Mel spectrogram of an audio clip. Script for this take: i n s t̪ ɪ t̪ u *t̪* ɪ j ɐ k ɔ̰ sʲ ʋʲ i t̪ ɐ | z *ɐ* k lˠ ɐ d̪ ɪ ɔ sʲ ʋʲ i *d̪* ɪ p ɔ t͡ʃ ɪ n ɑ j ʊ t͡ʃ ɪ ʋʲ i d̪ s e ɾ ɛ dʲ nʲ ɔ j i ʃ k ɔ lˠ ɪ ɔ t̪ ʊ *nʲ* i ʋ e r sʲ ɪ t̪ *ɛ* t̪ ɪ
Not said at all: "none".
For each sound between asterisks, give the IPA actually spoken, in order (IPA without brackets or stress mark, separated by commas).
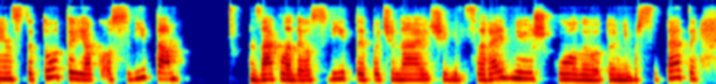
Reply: t̪, ɑ, t̪, nʲ, ɛ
